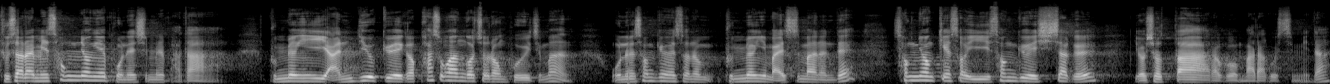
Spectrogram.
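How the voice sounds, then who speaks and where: A man with a fairly high, bright and sharp voice speaks at a moderate pace with lively intonation. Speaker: pastor. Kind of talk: sermon.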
